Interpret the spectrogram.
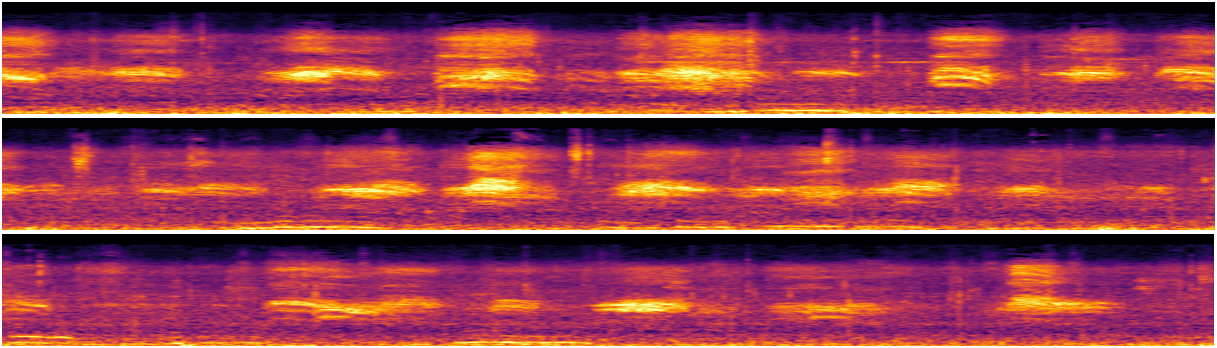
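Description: Several birds calling, short calls repeating one or two times a second, over a steady low background noise.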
